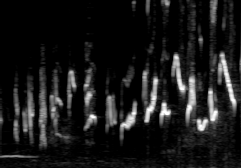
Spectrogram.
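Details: White-eye, locally called pleci, in a long, dense training-master song: rapid high chirps and looping whistled notes, speeding up into tight overlapping phrases, with a faint low whistle at the start.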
